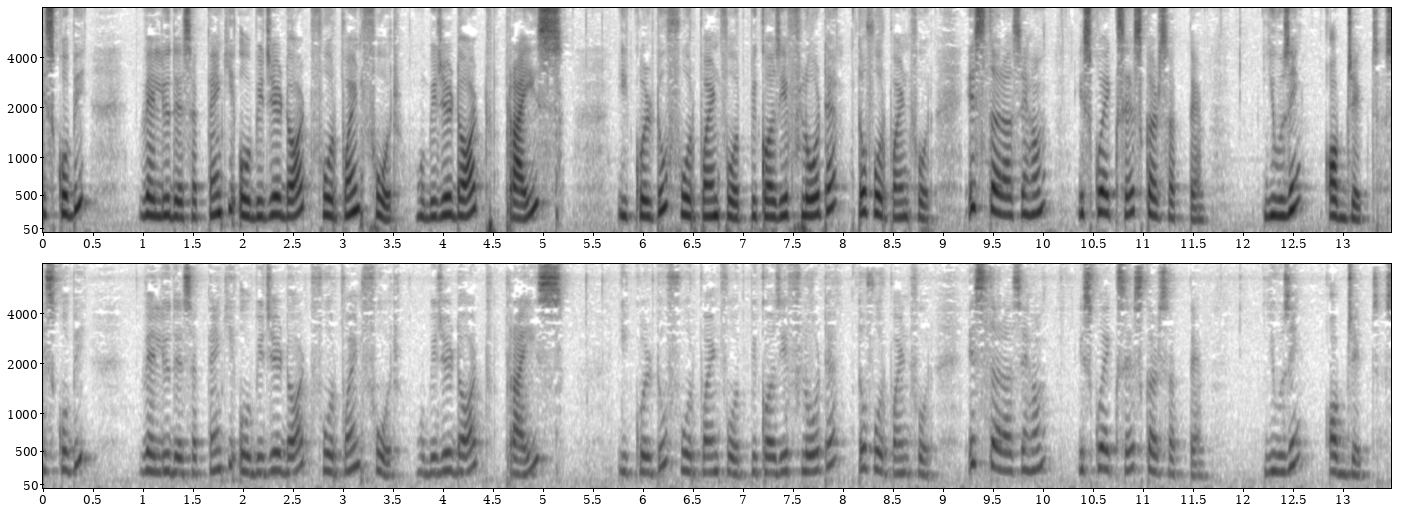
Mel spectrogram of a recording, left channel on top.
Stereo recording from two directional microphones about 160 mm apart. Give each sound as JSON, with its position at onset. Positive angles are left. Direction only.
{"t": 0.0, "sound": "speech", "side_deg": 45}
